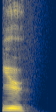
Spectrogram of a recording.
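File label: "you", British English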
